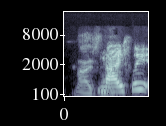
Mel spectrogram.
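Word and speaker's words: Knisley: Knisely.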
